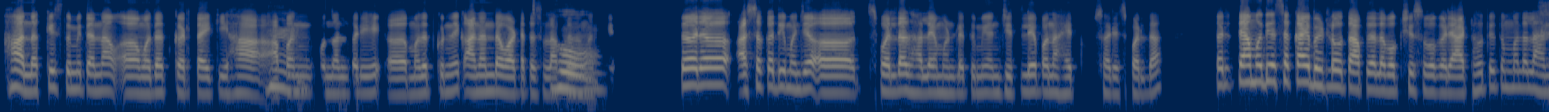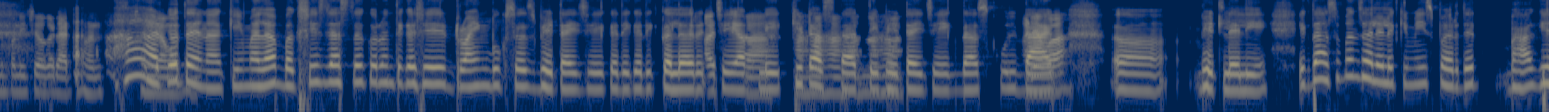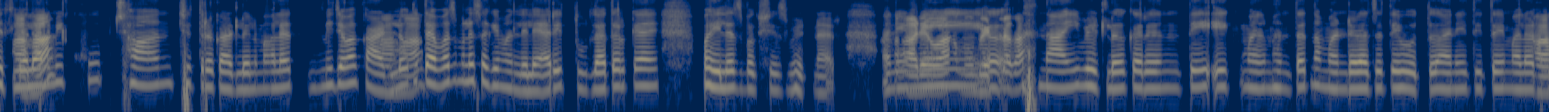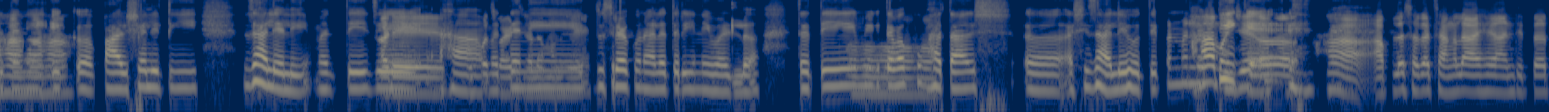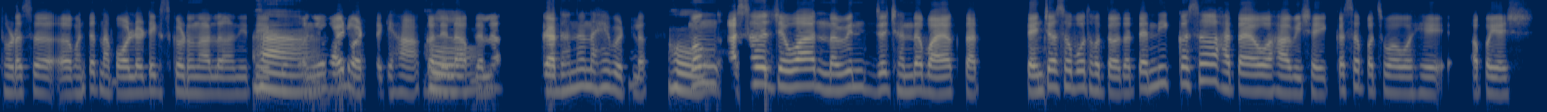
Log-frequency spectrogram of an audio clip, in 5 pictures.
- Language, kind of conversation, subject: Marathi, podcast, तुम्हाला कोणता छंद सर्वात जास्त आवडतो आणि तो का आवडतो?
- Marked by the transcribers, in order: tapping; other background noise; other noise; in English: "ड्रॉइंग"; chuckle; chuckle; chuckle; in English: "पॉलिटिक्सकडून"; drawn out: "हां"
